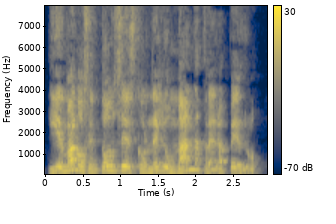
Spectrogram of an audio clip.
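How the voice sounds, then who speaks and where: Man in his fifties, earnest preacher, fairly high voice, reads scripture slowly. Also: animated, sharp tone. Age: 50s. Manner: earnest, repeatedly addressing listeners as brothers, slowing to read scripture. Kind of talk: online Bible class sermon.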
